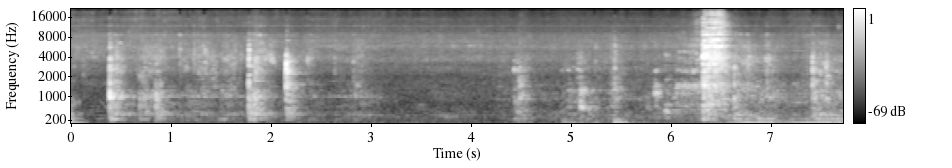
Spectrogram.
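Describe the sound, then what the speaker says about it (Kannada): Chana dal and urad dal fry with cumin in a pan for masala dosa potato filling: quiet, scattered spatula scrapes and clinks over a faint, soft sizzle, with one brief sharp clatter near the end. "ಸ್ವಲ್ಪ ಕೆಂಪುಗೆ ಫ್ರೈ ಆಗಬೇಕು ಕಡಲೆಬೇಳೆ ಉದ್ದಿನಬೇಳೆ ಎಲ್ಲ"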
